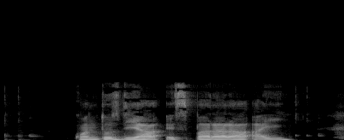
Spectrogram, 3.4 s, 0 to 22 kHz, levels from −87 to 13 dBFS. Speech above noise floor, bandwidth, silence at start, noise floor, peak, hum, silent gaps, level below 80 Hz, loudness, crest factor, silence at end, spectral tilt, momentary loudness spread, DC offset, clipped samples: 41 dB; 9.4 kHz; 0.75 s; -63 dBFS; -6 dBFS; none; none; -60 dBFS; -23 LUFS; 18 dB; 0.55 s; -6.5 dB/octave; 10 LU; under 0.1%; under 0.1%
